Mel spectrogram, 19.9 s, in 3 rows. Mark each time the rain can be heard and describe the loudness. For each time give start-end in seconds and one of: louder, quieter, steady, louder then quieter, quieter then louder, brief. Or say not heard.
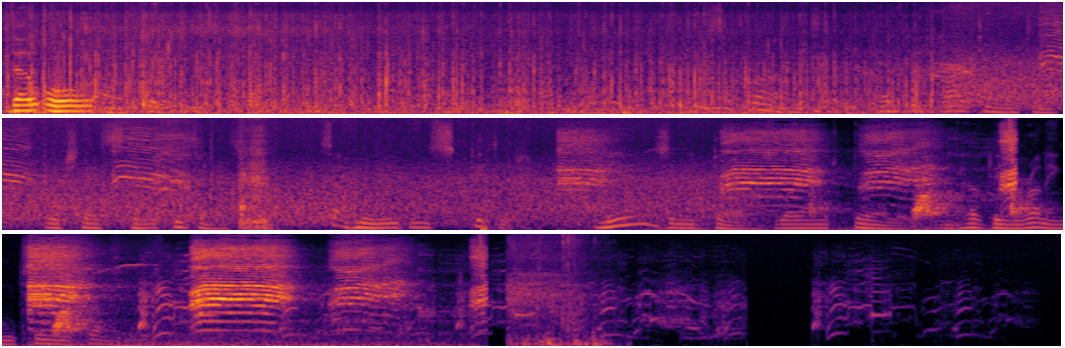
0.0-11.4 quieter.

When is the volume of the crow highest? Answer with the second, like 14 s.
15 s.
